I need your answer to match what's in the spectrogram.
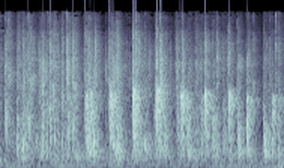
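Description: Steady clapping from a small group at a government address to the Social Security board in the British Virgin Islands, with sharp, regular claps about three per second that stay fairly loud throughout, and no voices.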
